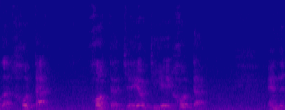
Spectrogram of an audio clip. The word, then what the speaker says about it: jota: And, excuse me, the way you make the sound is in the back of your throat, like an H, except it's coming out of the guttural part of your voice box.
